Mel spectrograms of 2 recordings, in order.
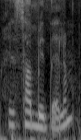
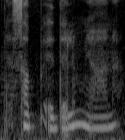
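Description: First: Said in the usual way. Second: Soft whisper of "Hesap edelim"; whispered "Hesap edelim yani"; whispered repeat. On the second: Shown as a demonstration. Repeats the line, then whispers it.

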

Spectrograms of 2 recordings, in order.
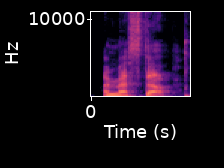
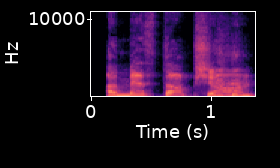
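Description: First: Said in the usual way. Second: Higher-pitched repeat, hammed up; playful dismayed admission. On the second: Real, not acted. Host admits the wrong list to co-host, high mock dismay. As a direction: confess it again in a high, plaintive voice.

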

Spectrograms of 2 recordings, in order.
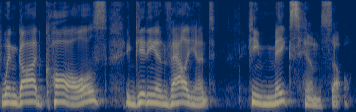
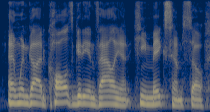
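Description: First: Deliberate, drawn-out quote of "When God calls Gideon valiant"; slow quote. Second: Said in the usual way. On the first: Shown as a demonstration. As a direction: read slowly, letting every word land. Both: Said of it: "He says this".

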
